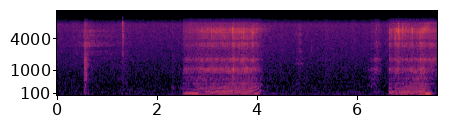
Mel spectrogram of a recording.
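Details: Snoring from a sleeping adult: rough, low, rattling snores on the in-breath, two breaths with quiet pauses between.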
